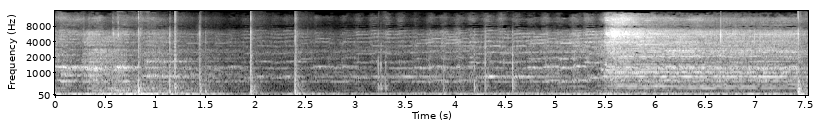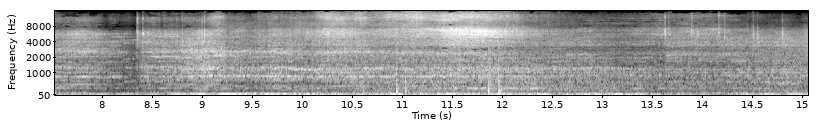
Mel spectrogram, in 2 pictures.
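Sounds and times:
music over loudspeakers: 0:00.0 - 0:12.6
fireworks bang: 0:00.8 - 0:03.4, 0:07.4 - 0:08.0, 0:10.6 - 0:12.6
deep rumble: 0:07.4 - 0:14.6
faint firework pops: 0:10.8 - 0:12.3.

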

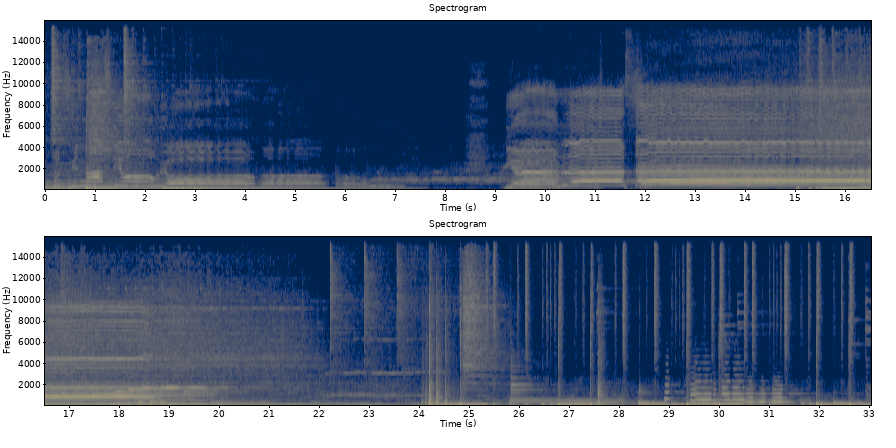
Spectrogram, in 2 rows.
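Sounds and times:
woman singing with vibrato: 0:00.0 - 0:07.2, 0:09.2 - 0:20.8
low bass note: 0:26.5 - 0:33.0.

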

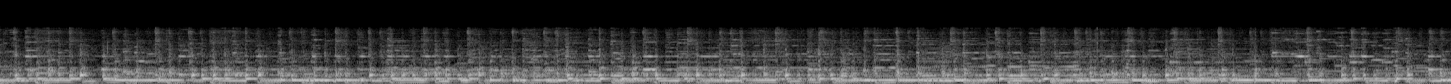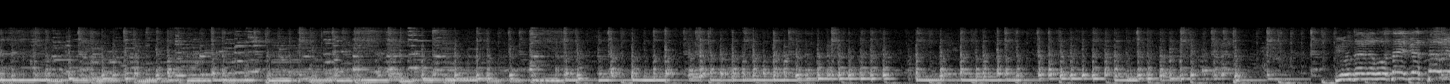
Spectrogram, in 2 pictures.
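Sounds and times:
keyboard: 0:00.0 - 0:24.8
bass line: 0:00.0 - 0:24.9
hand drums playing: 0:00.0 - 0:29.0.

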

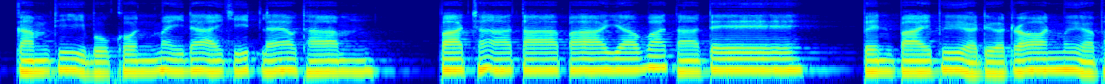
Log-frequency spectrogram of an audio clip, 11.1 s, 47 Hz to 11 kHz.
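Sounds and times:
monk chanting in monotone: 0:00.1 - 0:03.8, 0:04.4 - 0:11.0.

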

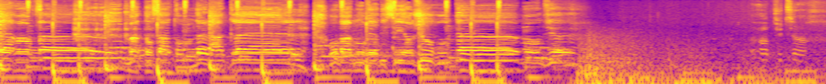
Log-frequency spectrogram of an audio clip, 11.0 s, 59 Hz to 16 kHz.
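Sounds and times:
thunder rumbling: 0:07.4 - 0:11.0
rain falling: 0:07.6 - 0:11.0.

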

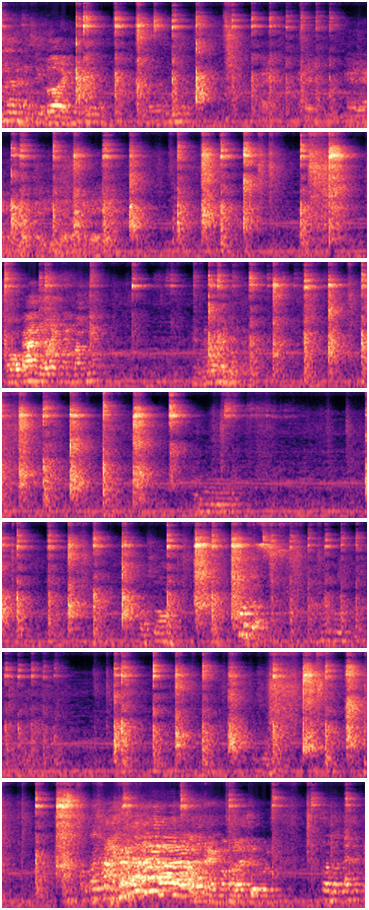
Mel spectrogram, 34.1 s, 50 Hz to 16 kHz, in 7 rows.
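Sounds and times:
ping-pong ball hitting bats and table: 0:00.9 - 0:17.1, 0:19.4 - 0:30.4, 0:31.5 - 0:34.0.

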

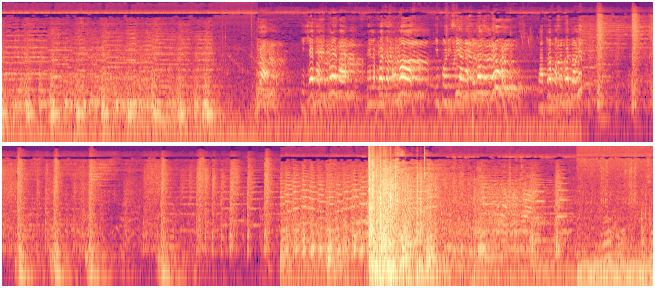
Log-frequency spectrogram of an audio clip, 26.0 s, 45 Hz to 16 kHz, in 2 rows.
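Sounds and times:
military band playing: 0:00.0 - 0:04.8, 0:11.6 - 0:26.0
loud blast: 0:20.3 - 0:23.1
steady low hum: 0:24.0 - 0:26.0.

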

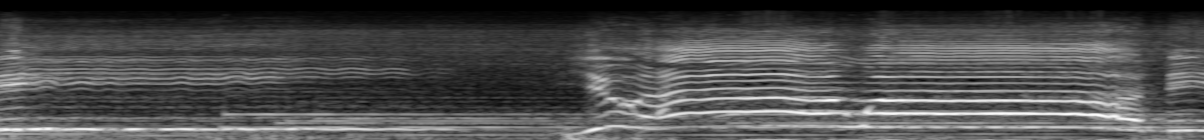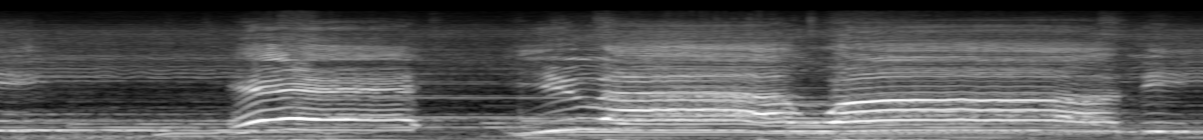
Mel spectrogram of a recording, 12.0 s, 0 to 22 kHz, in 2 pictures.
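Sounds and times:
background music held tones: 0:00.0 - 0:12.0
man singing long high note: 0:00.0 - 0:12.0.

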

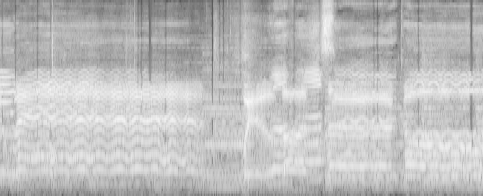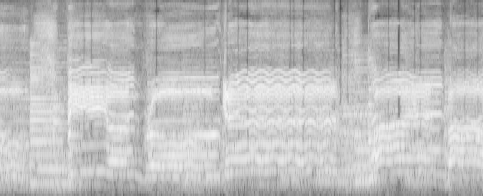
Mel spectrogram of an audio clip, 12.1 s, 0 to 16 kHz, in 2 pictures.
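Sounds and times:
man singing a slow hymn: 0:00.0 - 0:12.0
piano accompaniment: 0:00.0 - 0:12.0.

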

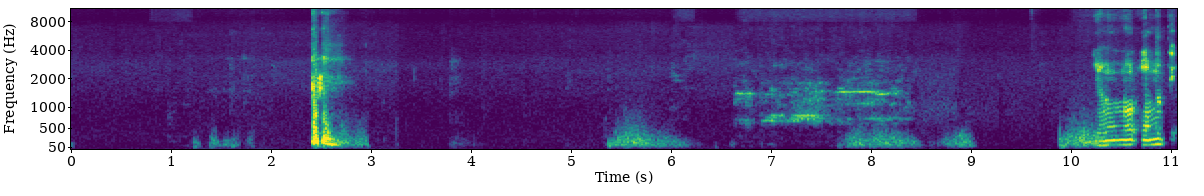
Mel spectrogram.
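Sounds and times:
muffled noise bursts: 0:01.1 - 0:03.2, 0:05.3 - 0:11.0
rooster crowing: 0:06.6 - 0:08.8.

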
